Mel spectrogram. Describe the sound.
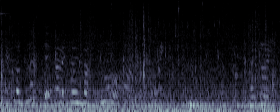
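A rowing gig moves fast past on the water, with a steady low rumble and sloshing throughout and indistinct voices murmuring.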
